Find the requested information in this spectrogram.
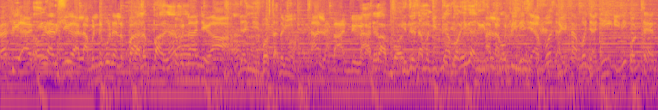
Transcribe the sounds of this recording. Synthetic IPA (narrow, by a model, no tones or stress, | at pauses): əɾapia | ilasɡəalahbəndəpudaʔləpaaləpassəbənaɲəa | d͡ʒad͡ʒibɔst̪aʔd̪əŋɔ̰h | alaht̪aʔadəadalahbɔsit̪əsamakit̪aabɔeɡakkialabəndədiabɔsajisabɔsd͡ʒad͡ʒiinĩkɔnt̪ɛn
